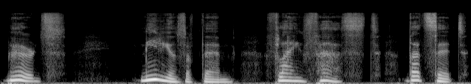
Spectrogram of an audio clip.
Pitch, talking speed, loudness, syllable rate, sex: 150 Hz, 65 wpm, -16 LUFS, 2.6 syllables/s, male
